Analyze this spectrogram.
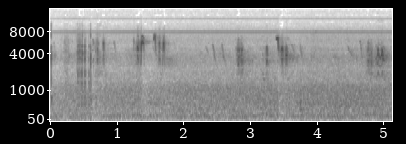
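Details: Begging chirps from young American robin siblings pestering one another: brief high squeaky notes in small clusters, a few quick doubled chirps, set against constant outdoor background noise.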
